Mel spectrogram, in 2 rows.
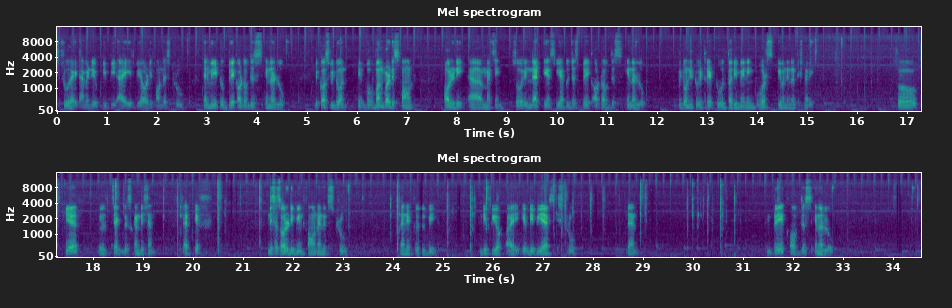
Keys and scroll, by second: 20.4 Return.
